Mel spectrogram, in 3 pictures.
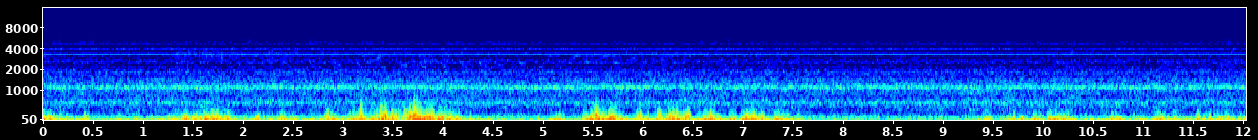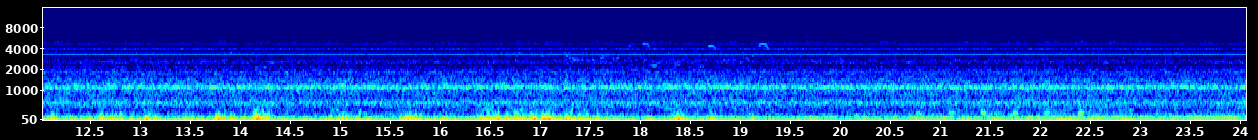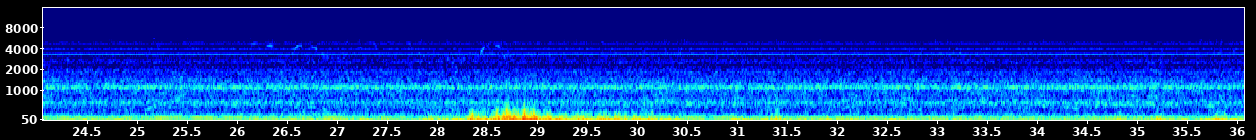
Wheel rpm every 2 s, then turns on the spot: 0, 0, 0, 0, 0, 0, 0, 0, 0, 0, 0, 0, 0, 0, 0, 0, 0, 0.
none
